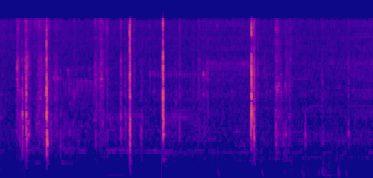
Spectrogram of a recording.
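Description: Irregular sharp clicks and taps, about half a dozen, over a faint outdoor background.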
